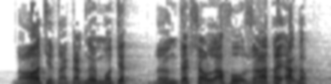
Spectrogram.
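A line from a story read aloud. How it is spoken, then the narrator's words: Old man's shout. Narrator (Vietnamese): Lão quái nhân quát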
